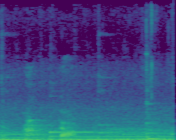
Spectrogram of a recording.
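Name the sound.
dogs barking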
